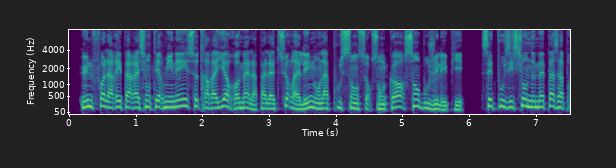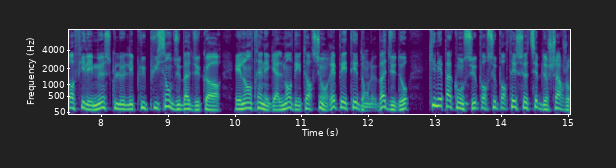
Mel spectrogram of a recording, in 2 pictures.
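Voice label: Sample Canadian French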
